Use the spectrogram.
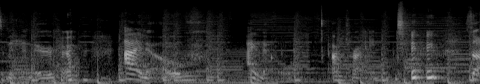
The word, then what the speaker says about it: Vander: I kept saying Vanger, and it's Vander.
